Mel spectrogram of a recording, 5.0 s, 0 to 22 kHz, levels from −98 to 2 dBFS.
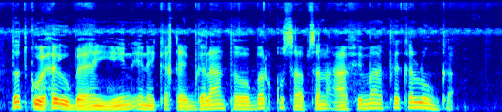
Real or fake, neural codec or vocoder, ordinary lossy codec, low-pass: real; none; none; 19.8 kHz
